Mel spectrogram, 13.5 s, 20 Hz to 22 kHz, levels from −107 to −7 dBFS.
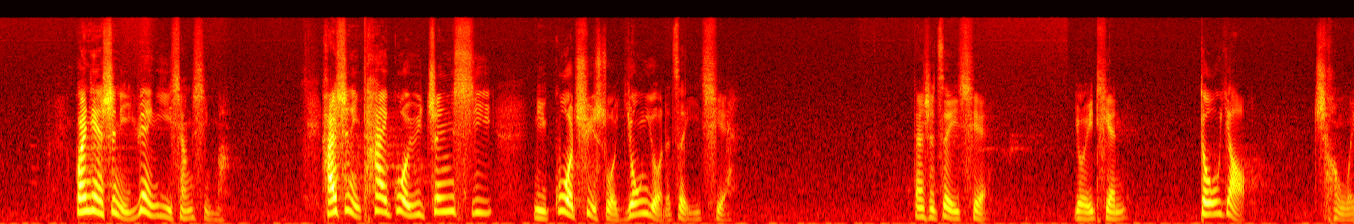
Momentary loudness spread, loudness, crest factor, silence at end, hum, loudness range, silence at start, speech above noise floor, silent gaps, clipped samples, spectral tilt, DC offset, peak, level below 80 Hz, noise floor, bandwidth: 21 LU; -28 LUFS; 30 dB; 0 s; none; 12 LU; 0.75 s; 32 dB; none; under 0.1%; -3.5 dB/octave; under 0.1%; -2 dBFS; -74 dBFS; -61 dBFS; 16 kHz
